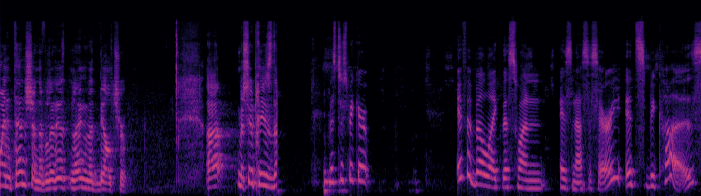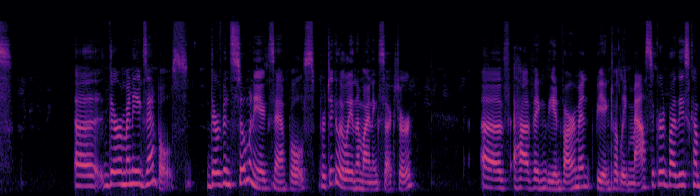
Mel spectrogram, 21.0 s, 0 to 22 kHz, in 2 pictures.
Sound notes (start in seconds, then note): 11.0 speaking French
